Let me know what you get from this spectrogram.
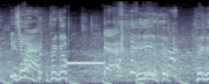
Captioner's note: beep; laughs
